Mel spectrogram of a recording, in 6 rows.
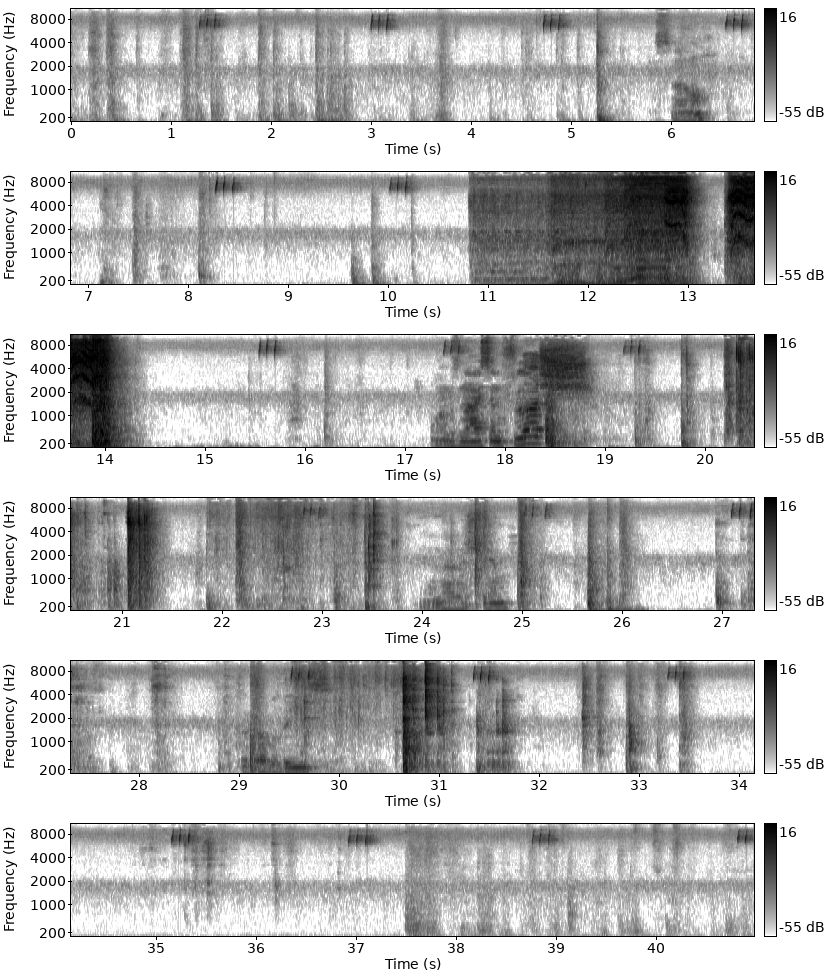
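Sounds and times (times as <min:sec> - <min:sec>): power drill driving a screw: 0:10.8 - 0:14.3.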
